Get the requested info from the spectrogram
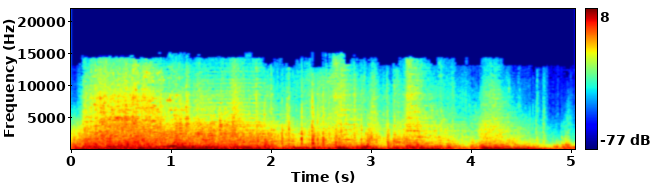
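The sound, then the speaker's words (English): In Over the Hedge, a truck driven by the foragers, with Hammy aboard, careers into a sign and crashes into Gladys's house with a loud, sustained roar of smashing and rumbling debris that stays heavy for several seconds, with booming low thuds under the clatter and no voices. “Hammy waves just before it crashes into her house.”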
